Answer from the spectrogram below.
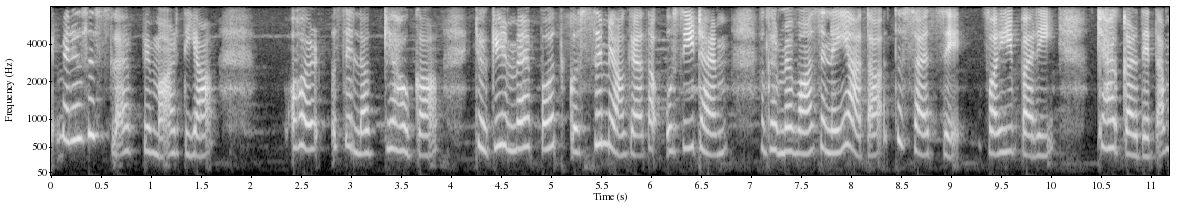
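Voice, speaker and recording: Brief: woman reading a hurt young vampire son, pleading, high-pitched fan drama voice. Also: pushed and bright. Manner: tearful and pleading.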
